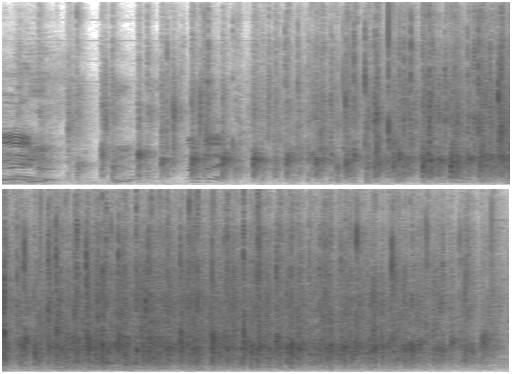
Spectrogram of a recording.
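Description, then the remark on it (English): An audience breaks into applause, a dense rush of many hands clapping that swells after a brief moment of a voice and holds steady and loud to the end. “I don't need the clap of or applause.”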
